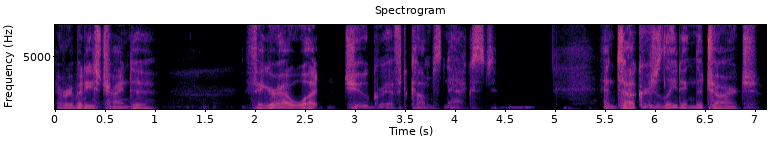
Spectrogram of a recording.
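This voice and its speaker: A man hosting a live stream, his voice hoarse and raspy, talking low and clearing his throat, making fun of how he sounds. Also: unhurried, long pauses, dark tone, no room sound, studio quality. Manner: self-deprecating, frequent throat clearing. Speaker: show host. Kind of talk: casual live-stream chat.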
